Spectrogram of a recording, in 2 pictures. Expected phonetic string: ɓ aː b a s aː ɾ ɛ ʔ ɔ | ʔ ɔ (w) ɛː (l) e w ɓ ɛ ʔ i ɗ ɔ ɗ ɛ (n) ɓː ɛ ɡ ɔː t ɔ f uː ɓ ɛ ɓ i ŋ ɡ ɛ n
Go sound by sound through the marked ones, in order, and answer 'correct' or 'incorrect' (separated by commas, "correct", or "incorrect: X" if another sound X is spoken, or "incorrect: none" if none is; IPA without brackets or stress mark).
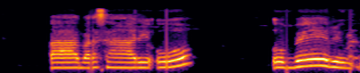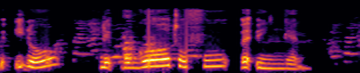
incorrect: b, incorrect: ɾ, incorrect: none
